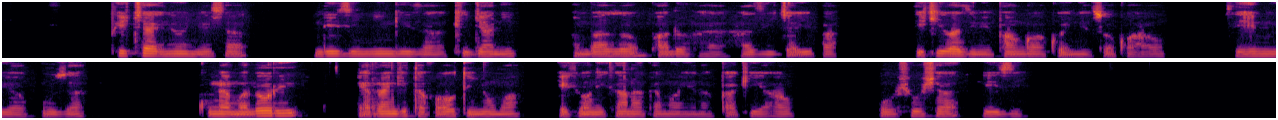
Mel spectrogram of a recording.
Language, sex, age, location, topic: Swahili, male, 18-24, Wajir, agriculture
